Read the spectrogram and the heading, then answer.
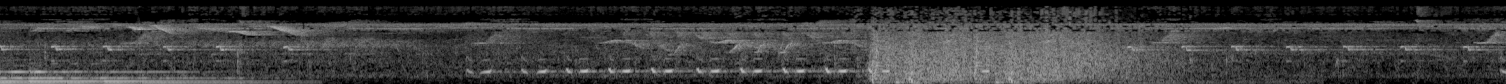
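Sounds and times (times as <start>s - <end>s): short high chirp: 0.0s - 3.2s.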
